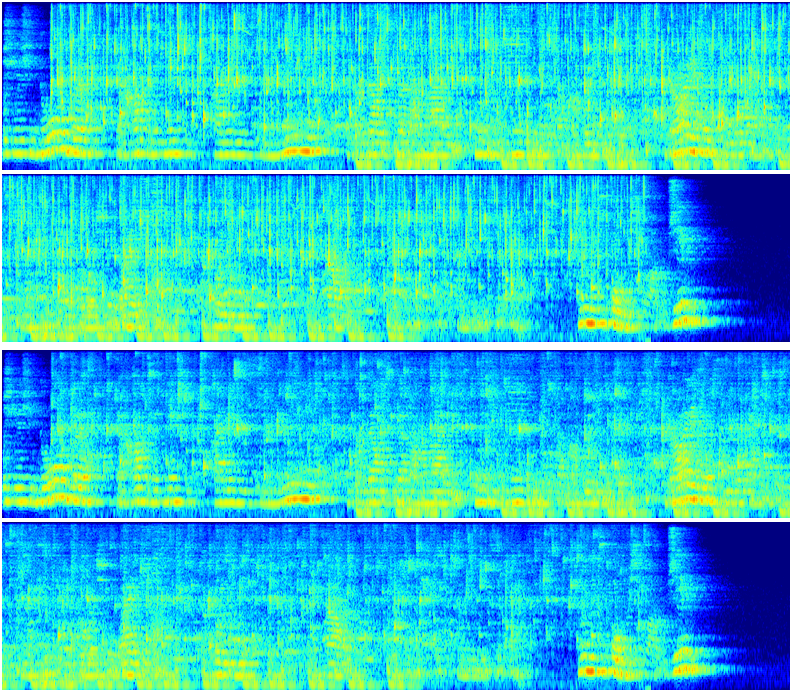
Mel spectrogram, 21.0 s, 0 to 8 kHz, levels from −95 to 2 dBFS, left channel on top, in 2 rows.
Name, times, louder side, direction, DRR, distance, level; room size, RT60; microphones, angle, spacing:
voice 1, 0.0-2.5 2.8-12.8 13.1-13.8 14.6-15.2 15.7-17.4 18.2-19.0 19.4-19.7, right 1 dB, 10° left, -7 dB, 1.9 m, -35 dB
Stream, 0.6-19.1, left 8 dB, 90° left, 0.4 m, -37 dB
sound 1, 3.3-17.6, left 1 dB, 45° left, 1.3 m, -46 dB
sound 2, 4.7-5.8 6.5-7.2 7.5-8.7 8.9-9.7 10.0-10.1 10.3-14.3 14.6-15.3 15.6-15.9, left 1 dB, 70° left, 0.8 m, -39 dB
voice 2, 12.5-12.9 13.2-15.4 18.2-19.7, equal, 35° right, -6 dB, 1.9 m, -51 dB
10.0 x 4.0 x 2.5 m, 1.0 s
head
